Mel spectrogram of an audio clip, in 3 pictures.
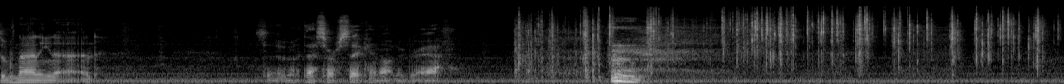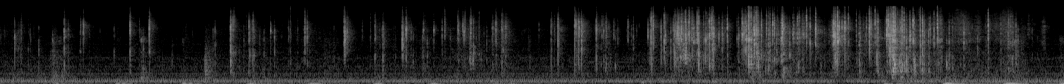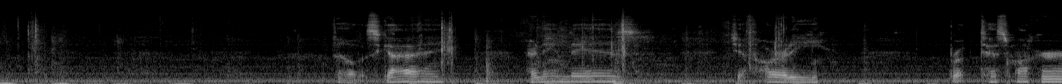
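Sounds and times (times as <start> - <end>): faint steady hum: 0.0 - 31.9
foil wrapper crinkling and tearing: 5.1 - 21.8, 28.6 - 29.5.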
